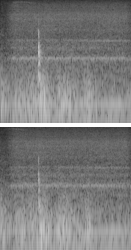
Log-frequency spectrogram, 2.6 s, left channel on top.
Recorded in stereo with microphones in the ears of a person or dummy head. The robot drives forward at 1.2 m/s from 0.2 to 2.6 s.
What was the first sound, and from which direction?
Knocking, 50° left (ahead or behind).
